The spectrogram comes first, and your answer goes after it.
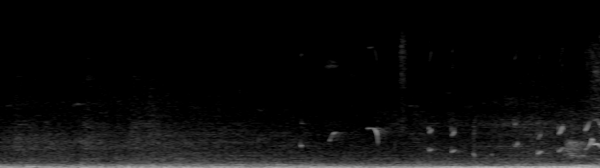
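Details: Chiweenie puppy offered by a breeder whimpering with thin, high, rising squeaks that come in scattered bursts toward the end, over a continuous low droning background.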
